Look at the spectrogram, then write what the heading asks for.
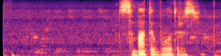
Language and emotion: Russian, neutral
